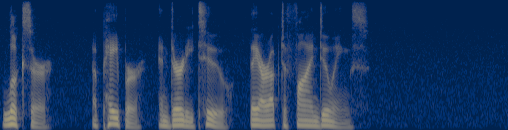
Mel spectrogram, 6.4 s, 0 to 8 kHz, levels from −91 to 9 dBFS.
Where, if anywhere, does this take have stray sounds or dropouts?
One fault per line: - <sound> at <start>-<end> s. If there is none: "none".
none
